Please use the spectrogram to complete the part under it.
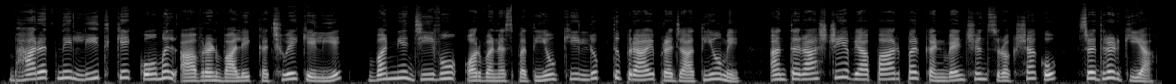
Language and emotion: Hindi, neutral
